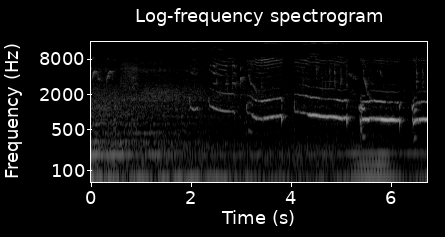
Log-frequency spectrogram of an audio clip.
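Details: Puppies suckling their mother's milk: high, whistled whines sliding gently downward, several drawn-out cries in a row growing louder, over a steady low hum.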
